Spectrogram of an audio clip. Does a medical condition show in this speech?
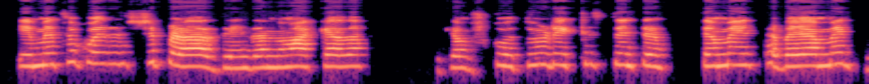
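Yes: ataxia after brain injury.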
